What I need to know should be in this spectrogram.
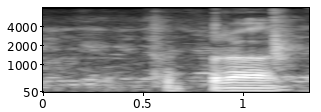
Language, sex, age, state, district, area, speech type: Kannada, male, 30-45, Karnataka, Vijayanagara, rural, spontaneous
